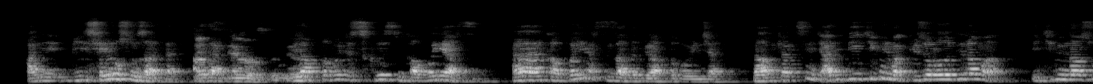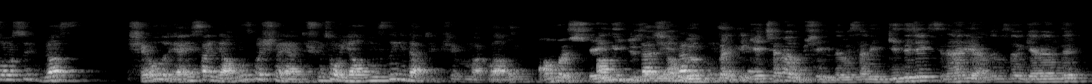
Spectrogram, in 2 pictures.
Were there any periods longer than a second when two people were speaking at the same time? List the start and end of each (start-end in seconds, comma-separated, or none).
16.9-18.6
